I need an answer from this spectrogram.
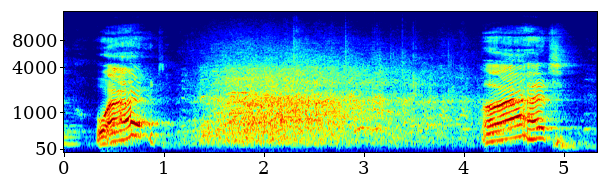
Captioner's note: audience laughing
